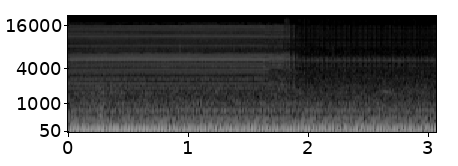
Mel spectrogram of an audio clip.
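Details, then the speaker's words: Newly acquired work yard car idling just after start-up with a deep, steady rumble, an even beat and no ticks or stumbles. Owner says it runs and drives excellent. "I really like this car a lot I mean I like it a lot it runs and drives excellent"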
